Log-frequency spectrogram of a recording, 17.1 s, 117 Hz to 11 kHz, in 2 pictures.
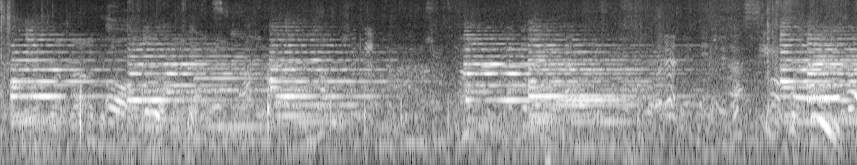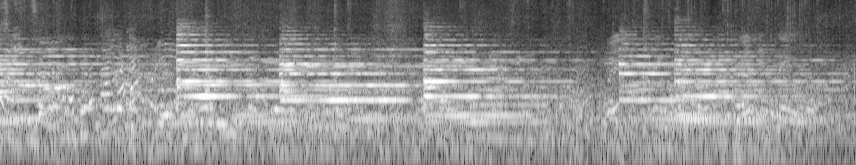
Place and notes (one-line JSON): {"title": "Market square, Broni (PV), Italy - Sunday morning open air market", "date": "2012-10-21 10:00:00", "description": "Open air market in the small town of Broni. Quiet people passing by and talking, sellers from different parts of the world call out for shoppers to buy their goods (fruit, vegetable, cheese) by repeating the same leit motiv endelssly (\"la vera toma del Piemonte, Varallo Sesia\")", "latitude": "45.06", "longitude": "9.26", "altitude": "82", "timezone": "Europe/Rome"}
